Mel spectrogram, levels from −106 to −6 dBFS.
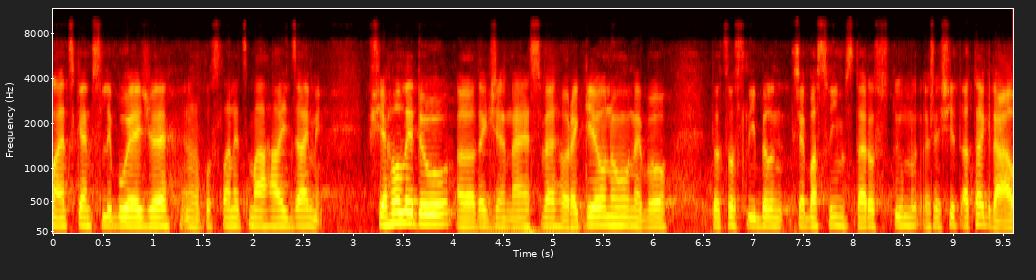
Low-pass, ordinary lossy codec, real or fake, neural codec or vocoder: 7.2 kHz; Opus, 32 kbps; fake; codec, 16 kHz, 4 kbps, X-Codec, WavLM features, trained on Multilingual LibriSpeech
